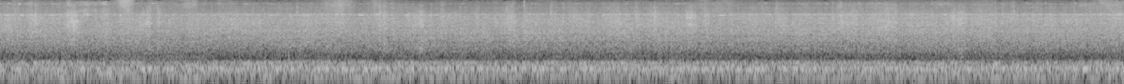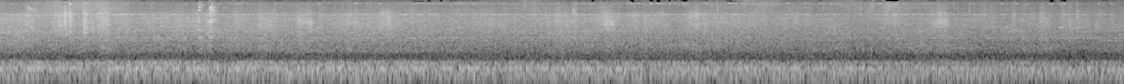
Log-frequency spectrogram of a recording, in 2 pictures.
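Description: Freight train of flat wagons carrying tank containers rolling past: a steady rumble of wheels on the rails, with a few faint clicks here and there.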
